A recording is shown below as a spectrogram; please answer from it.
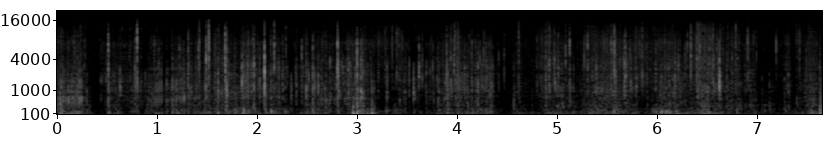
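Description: A crumpled sheet of thin tissue paper lying over a box is scratched, tapped and rubbed by long nails and fingertips. The result is a dense run of dry crinkling with sharp little crackles and soft taps.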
